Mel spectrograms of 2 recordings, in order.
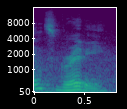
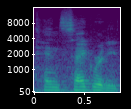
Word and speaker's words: Tensegrity: I was pronouncing this thing the Tensegrity until Tensegrity. Tim told me it's the Tensegrity table. It's tension and integrity mixed together.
